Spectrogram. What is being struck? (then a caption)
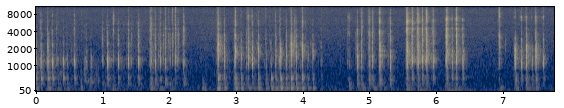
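Plastic mechanical keyboard keys. Fingertips type on a white 60% RK61 mechanical keyboard with plastic keycaps and lubed red switches, producing about 45 quick keystrokes in bursts separated by brief pauses. Each stroke is a short, clacky tap that dies away almost instantly, centered around 1.2 kHz with a little bright click on top and light low-end thock.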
